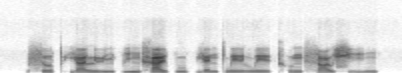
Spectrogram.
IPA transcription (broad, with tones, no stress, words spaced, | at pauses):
sɤ˥˩t̪ʰjä˧˥ly̰˨˩n pi˥˧ŋ xa˥˧ɪ̯pu˥˩ pjɛ˧˥nt̪we˥˧ɪ̯lwe˥˩ɪ̯ kʰʊ˥ŋ sɑ˥ʊ̯ɕḭ˨˩˦ŋ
